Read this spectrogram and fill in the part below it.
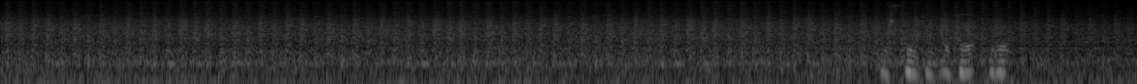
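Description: A steam locomotive chuffs steadily as it pulls a train.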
